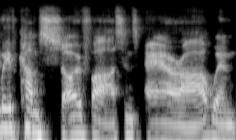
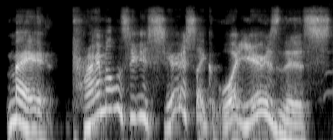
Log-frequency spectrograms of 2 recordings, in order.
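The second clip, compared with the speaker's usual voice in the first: exasperated disbelief; 11 semitones higher, slower than usual. Retold or imitated. Retelling their own exasperated reaction.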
